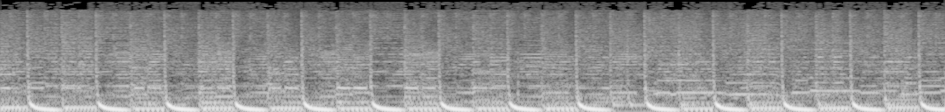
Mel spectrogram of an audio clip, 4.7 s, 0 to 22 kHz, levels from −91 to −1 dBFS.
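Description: From 2.47 to 2.69 s the processing falls behind and repeatedly misses its buffer deadlines, a case of processor overload crackle. Each missed buffer, apparently well under a millisecond long, is filled with stale audio held over from before, so the output picks up a string of small hard-edged discontinuities, around seven in all. Heard together they form a short gritty crackle laid over the sound, lasting about a fifth of a second before clearing.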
